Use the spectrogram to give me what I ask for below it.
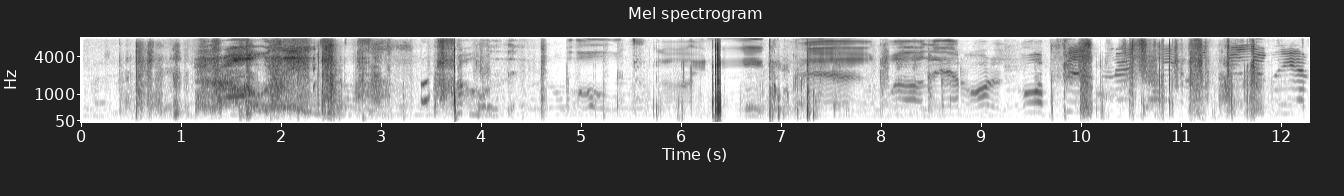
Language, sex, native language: Icelandic, female, Icelandic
